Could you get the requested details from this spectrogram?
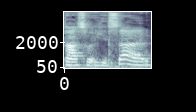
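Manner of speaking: ordinary talk, nothing marked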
